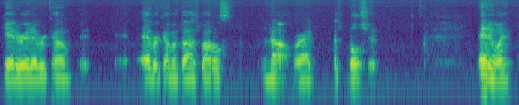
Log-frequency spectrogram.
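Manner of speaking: normal talking voice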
